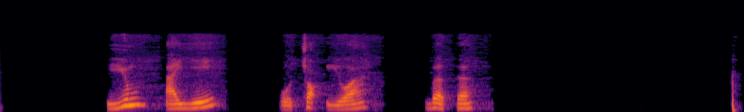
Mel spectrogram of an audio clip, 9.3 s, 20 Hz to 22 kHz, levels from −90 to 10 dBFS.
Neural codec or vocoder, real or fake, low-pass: none; real; 7.2 kHz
